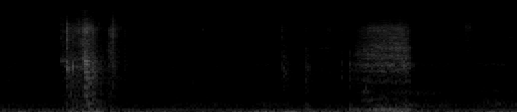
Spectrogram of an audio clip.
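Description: Soft rubbing and scraping of thin sheet metal as an oscilloscope's side cover is slid off its chassis, with a few light clicks. There is a short scrape about a second in and a longer one near four seconds in.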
